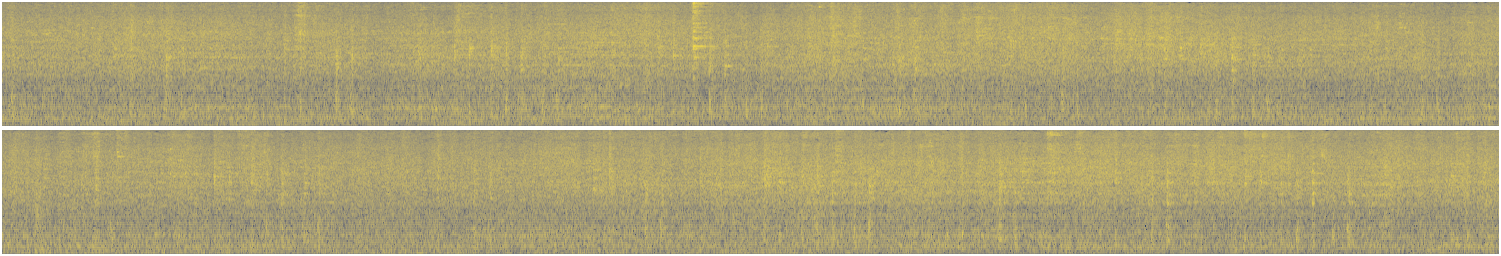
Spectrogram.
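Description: Double-stack intermodal freight train rolling past at a grade crossing: a steady, unbroken run of wheel and car noise as the loaded well cars go by.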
